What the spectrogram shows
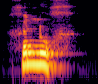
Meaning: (determiner) 1. enough 2. plenty; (adverb) enough, to enough of a degree, with sufficient frequency
- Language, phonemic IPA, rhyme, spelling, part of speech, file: Dutch, /ɣəˈnux/, -ux, genoeg, determiner / adverb, Nl-genoeg.ogg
